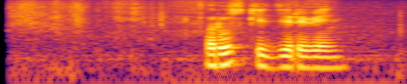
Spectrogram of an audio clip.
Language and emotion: Russian, neutral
